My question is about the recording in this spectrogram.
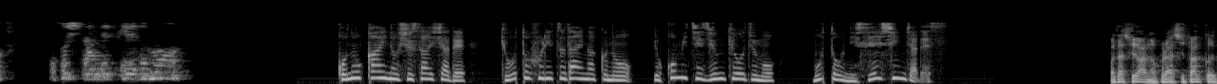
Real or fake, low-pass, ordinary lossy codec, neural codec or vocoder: real; 7.2 kHz; MP3, 32 kbps; none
